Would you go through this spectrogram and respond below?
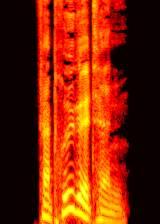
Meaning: inflection of verprügeln: 1. first/third-person plural preterite 2. first/third-person plural subjunctive II
- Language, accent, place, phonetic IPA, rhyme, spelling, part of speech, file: German, Germany, Berlin, [fɛɐ̯ˈpʁyːɡl̩tn̩], -yːɡl̩tn̩, verprügelten, adjective / verb, De-verprügelten.ogg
